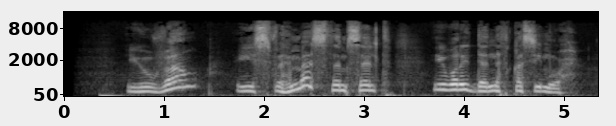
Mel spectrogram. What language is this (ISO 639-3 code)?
kab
